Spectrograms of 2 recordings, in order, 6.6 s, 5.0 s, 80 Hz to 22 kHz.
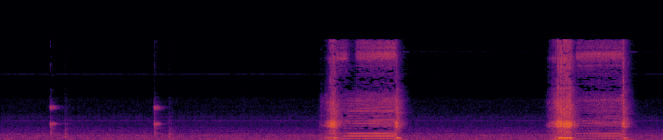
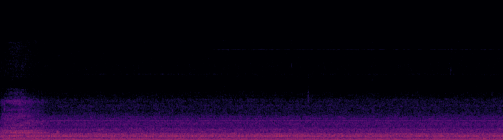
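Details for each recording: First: Aging 3D printer bed stepper motor: faint ticks then short harsh buzzing bursts every two seconds, pulsing without moving though bed slides freely; stalling caused by a faulty cable, not the motor. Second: 3D printer stepper motor uncoupled from the axis to remove strain: a steady, even low hum with no skipping, clunking or stuttering. Normal stepper motion; the motor and controller are not at fault.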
